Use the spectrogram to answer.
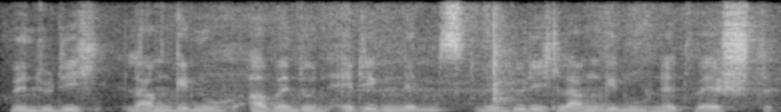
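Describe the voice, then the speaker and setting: A man's voice: mid-range voice, a little fast, warm tone, slight background noise. A man in casual conversation as a podcast co-host, rambling and joking between asides. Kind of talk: casual chat.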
